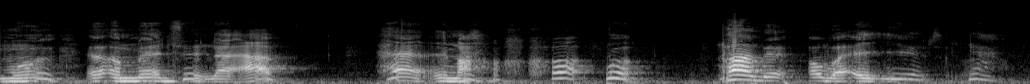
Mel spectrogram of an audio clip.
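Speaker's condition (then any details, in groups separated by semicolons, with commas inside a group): Cerebral palsy; uses wheelchair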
